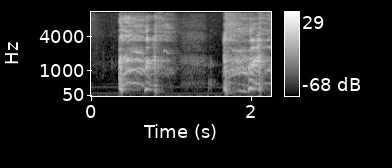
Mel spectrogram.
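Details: Two bursts of short, slightly chesty coughs, three or four in all, from someone talking during a livestream.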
